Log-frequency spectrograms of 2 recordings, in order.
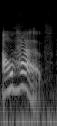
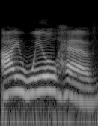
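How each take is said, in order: First: The words 'I will' are contracted to 'I'll'. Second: The words 'I will' are said in full. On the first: The speaker calls it right. "não, I'll have" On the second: The speaker calls it wrong. "A gente não vai falar I will have"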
